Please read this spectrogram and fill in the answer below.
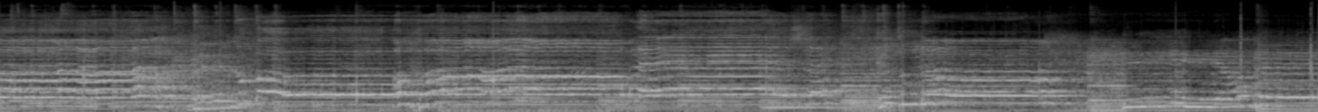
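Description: A woman and a man singing a duet into handheld microphones, their voices amplified.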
